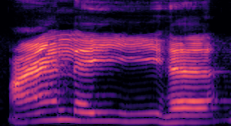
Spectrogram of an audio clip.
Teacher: lai sifat lin, lentur, lemes, tidak boleh disentak, tidak boleh dipanjangkan.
